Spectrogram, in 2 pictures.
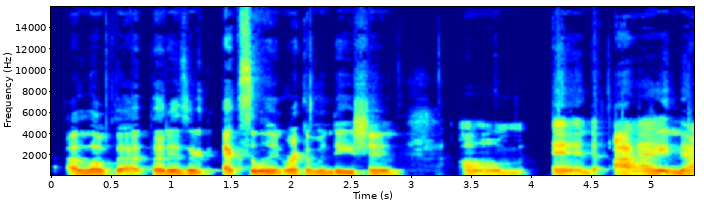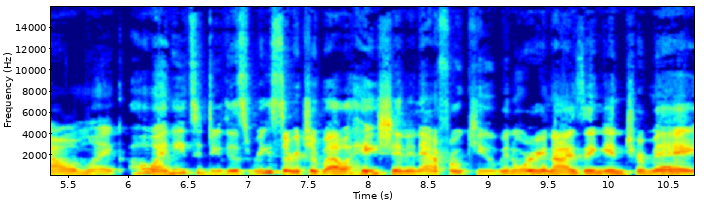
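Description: A woman with an American accent speaks at medium pitch and a moderate pace, with ordinary pitch variation, against a quiet background. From New York. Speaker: podcast host. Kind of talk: casual chat. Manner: animated.

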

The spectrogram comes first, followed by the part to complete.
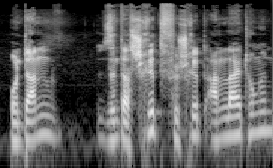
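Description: A man speaks in an ordinary speaking voice with ordinary pitch variation. The sound is dry and close, with no echo. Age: 30s. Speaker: startup founder and CTO. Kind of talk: interview.

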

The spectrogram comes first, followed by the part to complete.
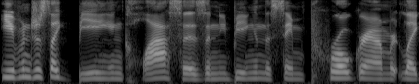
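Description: Set in a Canadian accent, this is an ordinary speaking voice with ordinary pitch variation. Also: woman. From Calgary, Canada. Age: 20s. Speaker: film and TV costumer. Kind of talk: casual chat.

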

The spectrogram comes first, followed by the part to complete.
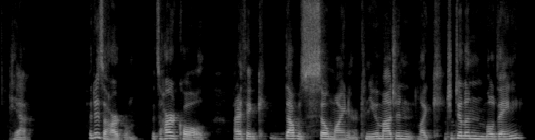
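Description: A woman with an Irish accent speaks at a medium pitch and moderate pace with ordinary pitch variation, leaving long, frequent pauses. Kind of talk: casual chat.

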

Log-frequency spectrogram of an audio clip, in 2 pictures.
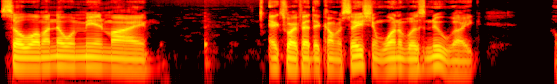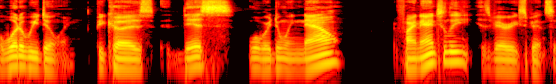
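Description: A man with a very deep, low voice speaks at a moderate pace, pausing often and at length. The recording is very clean, with a silent background. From Mississippi. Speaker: podcast host. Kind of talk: casual chat. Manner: monotone.

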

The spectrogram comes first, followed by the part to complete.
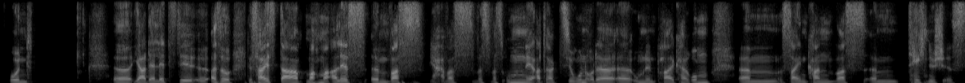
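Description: Against a quiet background, a man speaks very slowly at a fairly high pitch with fairly even intonation, the sound dry and close with no echo. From Upper Franconia, Germany. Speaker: amusement industry executive. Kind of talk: podcast interview. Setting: home office. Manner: halting, many fillers.

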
